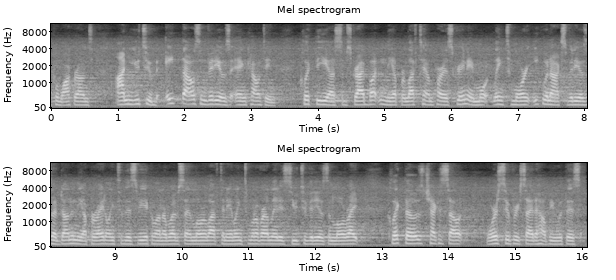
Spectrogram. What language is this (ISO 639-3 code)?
eng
